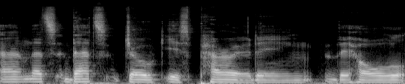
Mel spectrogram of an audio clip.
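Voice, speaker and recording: With a Finnish accent, a man at a fairly low pitch speaks very slowly in a dark, mellow, flat monotone. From Finland. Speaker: movie reviewer. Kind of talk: casual unscripted monologue. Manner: hesitant, many fillers.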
